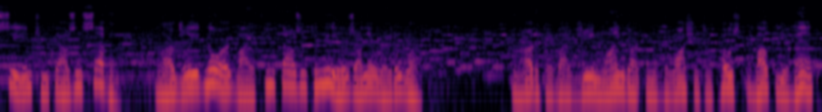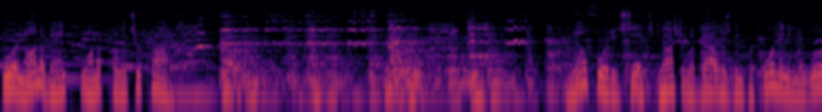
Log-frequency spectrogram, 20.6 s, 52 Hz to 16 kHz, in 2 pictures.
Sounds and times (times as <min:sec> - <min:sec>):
Speech: 0:00.0 - 0:05.3, 0:06.4 - 0:12.6, 0:17.4 - 0:20.5
Musical instrument: 0:00.0 - 0:20.5.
